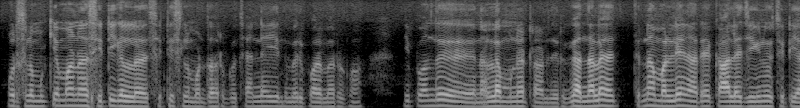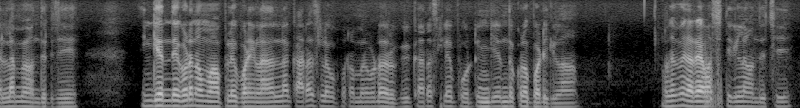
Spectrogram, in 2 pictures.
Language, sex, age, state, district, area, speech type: Tamil, male, 18-30, Tamil Nadu, Tiruvannamalai, urban, spontaneous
